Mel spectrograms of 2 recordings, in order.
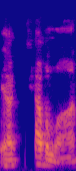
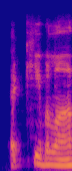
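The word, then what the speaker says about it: Alkebulan: But I've come to appreciate Akibalon, I guess is the correct way to pronounce it. Akibalon, I've heard it pronounced that way.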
